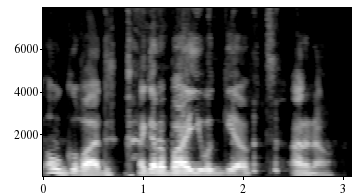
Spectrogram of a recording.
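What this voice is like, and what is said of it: Imitated Jewish grandmother voice. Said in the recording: “My impersonation game has gone downhill... I used to be able to do a great Jewish person. Like my bubby”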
